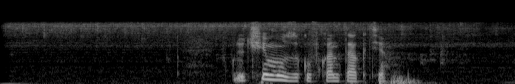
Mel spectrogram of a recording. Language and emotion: Russian, neutral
